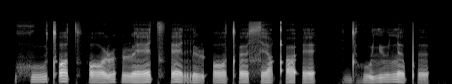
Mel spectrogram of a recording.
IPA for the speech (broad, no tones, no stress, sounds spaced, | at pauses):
x u tʼ ɔ t͡sʼ ɔ ɭ | ɭ ɛ t͡sʼ ɛ r ɪ ɭ ʔ ɔ tʼ œ s ɛ qʼ œ ʔ ɛ | dʱ u lʲ u l ə pʼ ə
